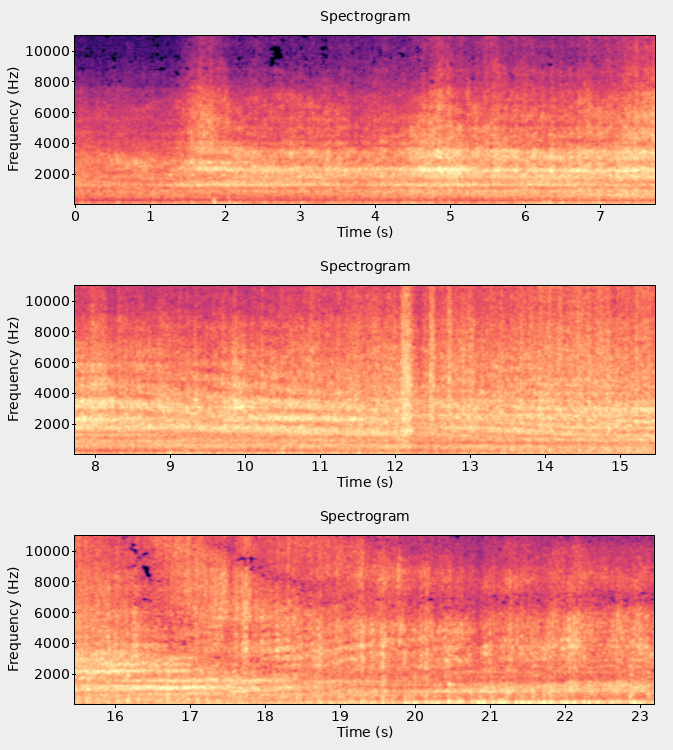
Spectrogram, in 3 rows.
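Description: LSWR T3 class steam locomotive hauling a train of coaches, approaching and running past close by. The sound builds about two seconds in and stays loud as the coaches pass, with several high tones that sink in pitch as the train goes by.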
